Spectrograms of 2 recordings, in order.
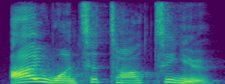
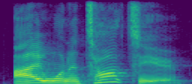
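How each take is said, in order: First: Want to is said in full, clearly separated. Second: Want to is run together quickly as wanna. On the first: "A pronúncia perfeita, ultra clara" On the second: "Pronúncia encurtada, como os nativos falam no dia a dia"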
